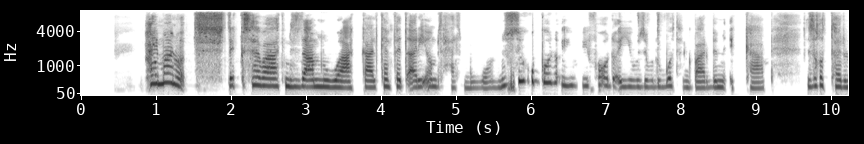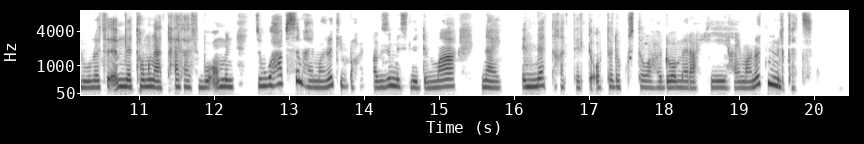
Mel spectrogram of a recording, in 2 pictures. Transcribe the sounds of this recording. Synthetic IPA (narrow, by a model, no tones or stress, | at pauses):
hajmano̞t̪d̥̪ɐkʼːisɐβat̪mɨszamnɨwːoʔakʰːalkʰɐnfɐt̪ʼɐɾiʔo̞mɨz̥ɨħasbɨwo̞nmɨzijkʼɨbːod̪oʔɨjːujɪfɐχʼd̪oʔɨjːuzɨβɨluwo̞t̪ʰɐɡbaɾbɨmɨʔɨkʰːaβzɨxɨt̪ʰːɐllunɐt̪ʰɨʔɨmnɐt̪ʰo̞mnat̪ʰːɨ̥ħasasbuʔo̰mɨnzɨwːaɦaβsɨmɦajmano̞t̪jɪbːahalʔaβzimɐslid̪ɨmːanaj | ʔɨmnɐt̪ʰːɐxɐt̪ʰːɐlt̪ʰiʔʼot̪ʰːɐd̪ɐkʰːu̥sɨt̪ʰɐwaɦd̪o̞mɐɾaħihajmano̞t̪nɨmɨlkʰɐt̪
